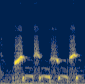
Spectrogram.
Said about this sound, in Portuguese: Aquele cara que vai no mercado e. assobiando uma música de jazz. Ele vai.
